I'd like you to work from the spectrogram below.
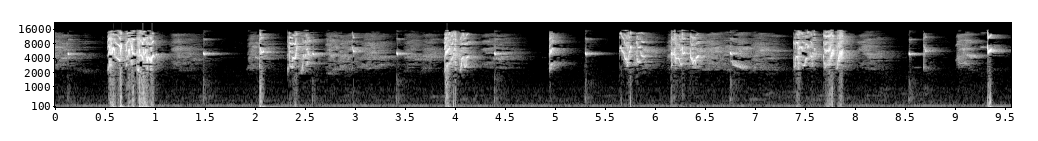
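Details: Lovebird trilling (ngekek) for training young birds: repeated harsh high chattering bursts about every half second, with shrill squeaks and loud clicks, over a low hum.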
